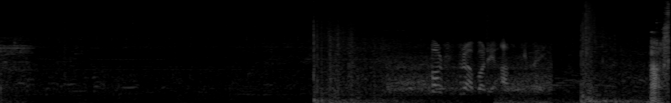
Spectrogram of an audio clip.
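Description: Bombing in Wargame: Red Dragon: after a quiet stretch, a loud burst of explosions erupts and keeps rumbling, with crackling pops and a final heavy blast near the end.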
